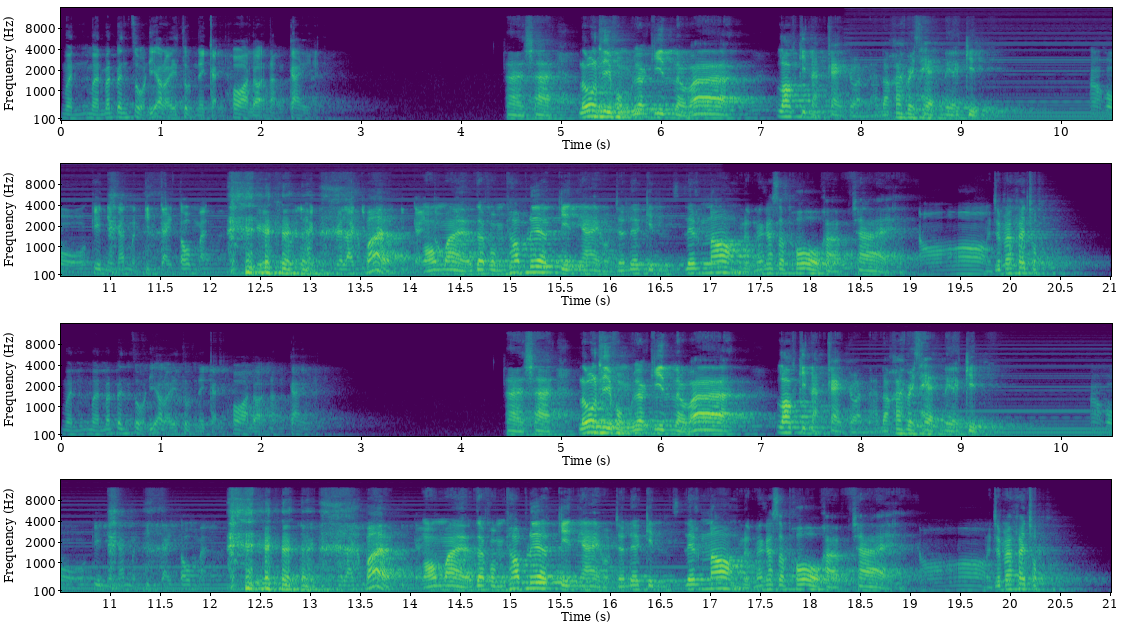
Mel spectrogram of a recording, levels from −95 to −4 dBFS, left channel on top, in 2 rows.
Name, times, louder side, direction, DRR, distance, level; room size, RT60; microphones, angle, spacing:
voice 1, 0.0-2.5 10.3-12.0 12.5-14.5 19.1-20.3, left 4 dB, 85° left, 10 dB, 1.6 m, -37 dB
voice 2, 4.4-9.3 11.0-11.1 11.4-11.5 12.2-13.8 14.1-19.0 19.7-20.3, right 2 dB, 15° right, 7 dB, 1.9 m, -27 dB
sound 1, 7.8-17.1, right 1 dB, 55° left, 7.1 m, -47 dB
29.5 x 16.0 x 6.6 m, 1.3 s
head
